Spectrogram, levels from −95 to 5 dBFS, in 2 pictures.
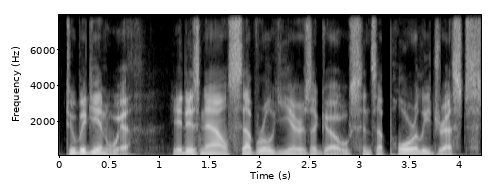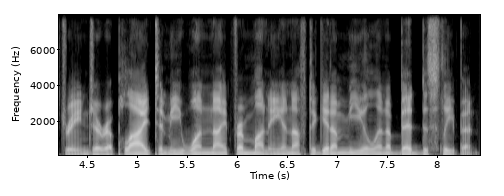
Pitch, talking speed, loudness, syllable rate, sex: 90 Hz, 230 wpm, -20 LUFS, 5.6 syllables/s, male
